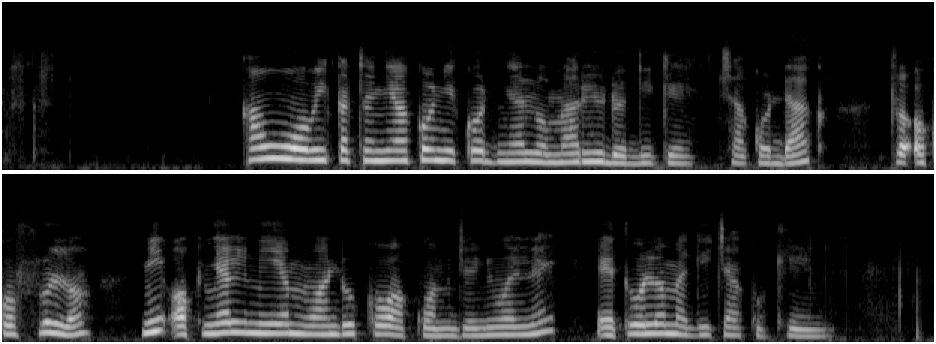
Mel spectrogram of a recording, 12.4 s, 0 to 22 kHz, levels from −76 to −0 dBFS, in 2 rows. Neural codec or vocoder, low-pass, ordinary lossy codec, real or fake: codec, 32 kHz, 1.9 kbps, SNAC; 14.4 kHz; Opus, 24 kbps; fake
